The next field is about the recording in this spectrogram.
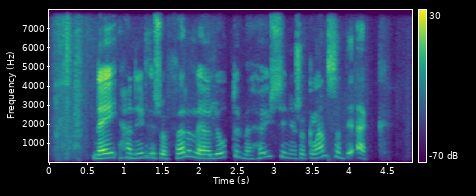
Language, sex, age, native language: Icelandic, female, 40-49, Icelandic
